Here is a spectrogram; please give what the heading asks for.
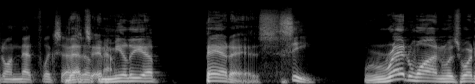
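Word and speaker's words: Pérez: really missed much Amelia Perez or Perez because the accent is on the uh first syllable C A thoroughly original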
